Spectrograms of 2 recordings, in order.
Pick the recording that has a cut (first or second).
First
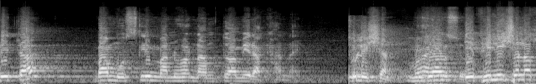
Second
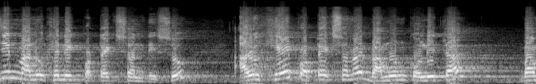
first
